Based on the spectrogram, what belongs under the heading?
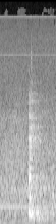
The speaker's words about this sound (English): That darn clock.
